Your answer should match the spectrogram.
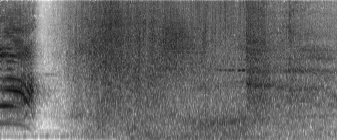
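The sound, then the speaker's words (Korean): A cartoon energy-ball blast from a video of Son Goku using the Spirit Bomb (Wongiok) attack: a brief whining, wavering charge-up, a short hush, then a loud sustained roaring explosion that surges once more before easing slightly at the end. “손오공이 두 손을 쭉 뻗어서 둥그런 에너지 덩어리를 만들어 적에게 던지면 적이 소멸한다고?”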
